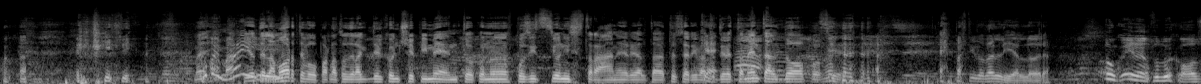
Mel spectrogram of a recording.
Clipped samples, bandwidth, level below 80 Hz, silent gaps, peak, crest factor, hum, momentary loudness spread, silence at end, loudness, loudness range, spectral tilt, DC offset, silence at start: under 0.1%; 15.5 kHz; -44 dBFS; none; -6 dBFS; 18 dB; none; 14 LU; 0 s; -23 LUFS; 6 LU; -5 dB/octave; under 0.1%; 0 s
